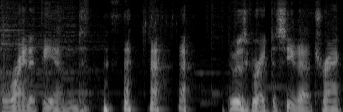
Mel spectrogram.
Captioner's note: laughs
